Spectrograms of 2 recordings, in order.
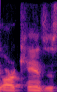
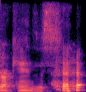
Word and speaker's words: Arkansas: spell it right and there's no w at the end of Arkansas it is Arkansas also illegal in Arkansas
